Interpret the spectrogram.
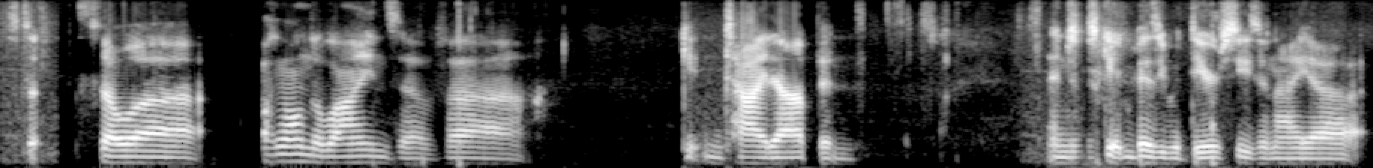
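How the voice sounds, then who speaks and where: A man with a low, clear voice calls into a casual show. His delivery is halting and quite monotone, with a dry, close sound. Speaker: caller on a live podcast. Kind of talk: casual chat.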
